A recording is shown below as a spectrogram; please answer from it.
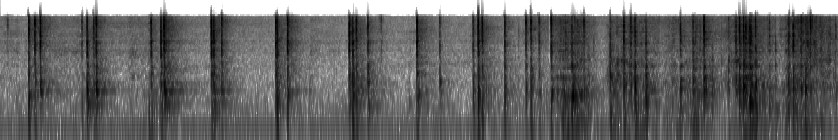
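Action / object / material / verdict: tap / empty plastic drink bottle / plastic / none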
